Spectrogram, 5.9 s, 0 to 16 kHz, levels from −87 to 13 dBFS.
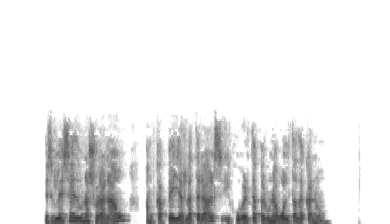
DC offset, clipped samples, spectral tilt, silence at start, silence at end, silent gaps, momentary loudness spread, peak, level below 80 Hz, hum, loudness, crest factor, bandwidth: under 0.1%; under 0.1%; -5 dB/octave; 0.7 s; 0.95 s; 2.09-2.18 s; 11 LU; -2 dBFS; -60 dBFS; none; -17 LUFS; 16 dB; 7.8 kHz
